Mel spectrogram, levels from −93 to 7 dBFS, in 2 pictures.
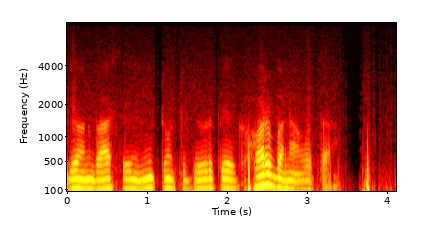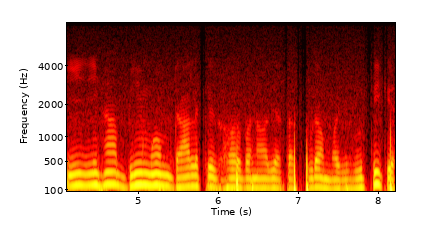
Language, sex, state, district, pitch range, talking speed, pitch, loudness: Bhojpuri, male, Bihar, Muzaffarpur, 110-130 Hz, 155 wpm, 115 Hz, -21 LUFS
